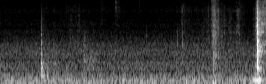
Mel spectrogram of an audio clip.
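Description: Quiet handling of a knife and a cut apple-melon on a plastic tray: a few faint light taps, then one sharp click near the end.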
